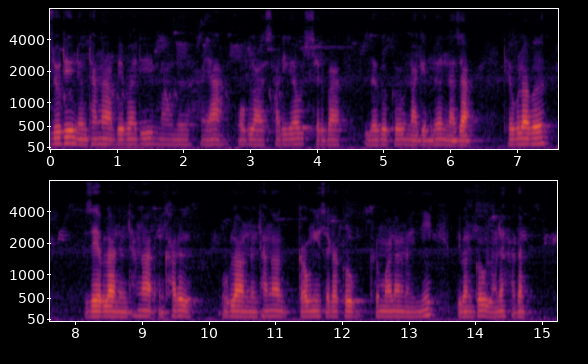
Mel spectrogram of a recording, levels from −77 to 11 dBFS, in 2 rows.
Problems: low volume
